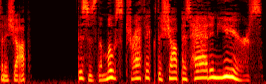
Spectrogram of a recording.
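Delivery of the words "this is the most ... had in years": slow, higher voice with a bright smile; a shopkeeper beaming over the rare customers; smiling brightly. A narrator's reading. Shop owner delighted by visitors, slow beaming voice. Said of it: "smiling brightly".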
